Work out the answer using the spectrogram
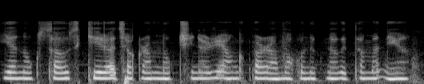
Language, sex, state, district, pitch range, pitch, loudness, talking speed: Garo, female, Meghalaya, South Garo Hills, 270-280 Hz, 275 Hz, -15 LUFS, 140 wpm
